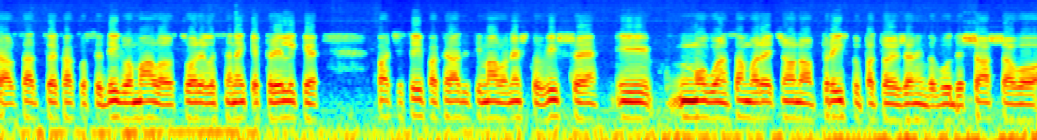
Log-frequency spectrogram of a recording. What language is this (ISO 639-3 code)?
hrv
